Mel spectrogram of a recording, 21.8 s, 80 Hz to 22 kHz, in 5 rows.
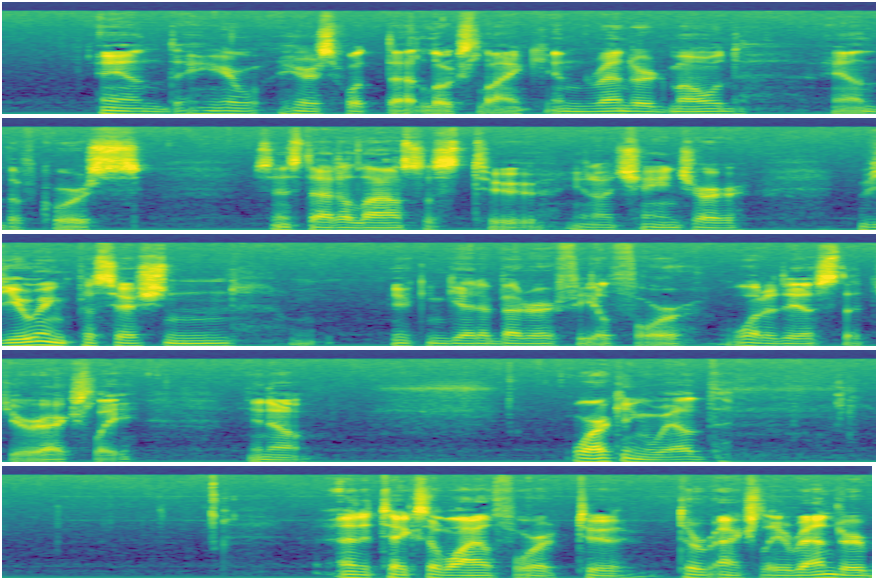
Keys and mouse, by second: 3.8-5.6 middle drag, 9.4-10.9 middle drag, 11.1-12.3 middle drag, 15.5 middle click.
